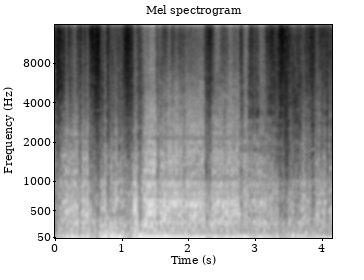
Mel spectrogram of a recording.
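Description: Crinkly wrapper of a baseball-card panel being torn open and pulled apart by hand, an uneven run of crackling and crinkling that eases off briefly around the middle.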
